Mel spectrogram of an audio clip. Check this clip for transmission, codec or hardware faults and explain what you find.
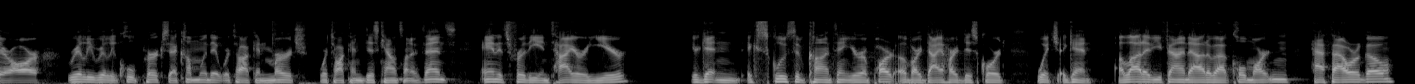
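No transmission, codec or hardware fault is present; the wideband coding tops out near 7.7 kHz with at most a faint upper-band hiss, and the level eases down in a smooth fade-out at the very end around 14 s with no click or hard edge.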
